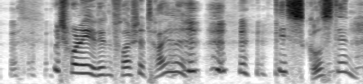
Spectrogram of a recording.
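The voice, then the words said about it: Imitated British regional accent. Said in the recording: “Essex accent ... maybe Northern England, actually ... I think Scottish ... Almost Scottish”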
